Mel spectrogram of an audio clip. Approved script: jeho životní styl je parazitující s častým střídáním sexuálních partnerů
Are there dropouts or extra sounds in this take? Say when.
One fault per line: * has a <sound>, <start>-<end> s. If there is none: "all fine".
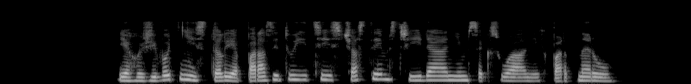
all fine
